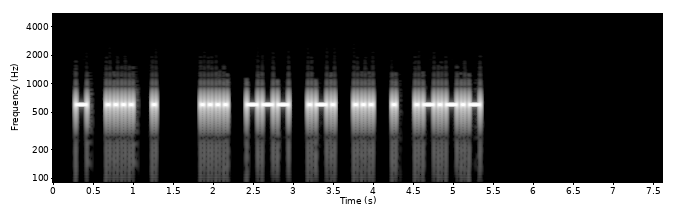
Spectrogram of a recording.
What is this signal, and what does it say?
Morse code, heard as a keyed tone, about 25 wpm, spaced as for 20 wpm, 600 Hz. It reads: THE HORSE.
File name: SS123 20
